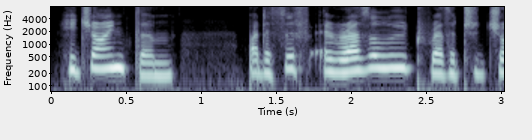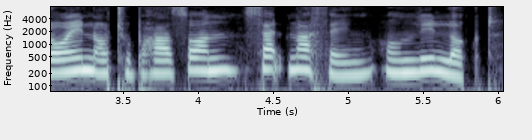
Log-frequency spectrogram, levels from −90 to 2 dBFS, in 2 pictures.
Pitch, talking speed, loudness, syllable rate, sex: 220 Hz, 180 wpm, -18 LUFS, 5.1 syllables/s, female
